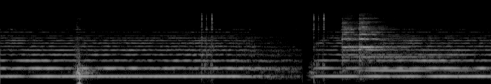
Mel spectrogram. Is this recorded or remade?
remade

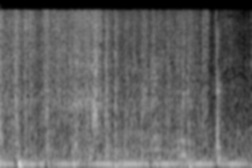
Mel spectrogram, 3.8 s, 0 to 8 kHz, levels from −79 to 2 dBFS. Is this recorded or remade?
recorded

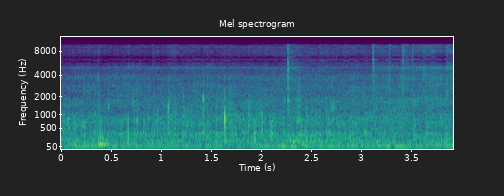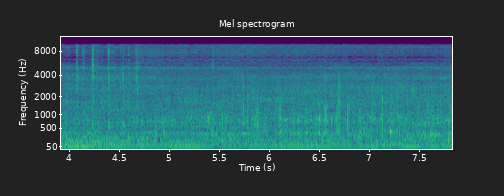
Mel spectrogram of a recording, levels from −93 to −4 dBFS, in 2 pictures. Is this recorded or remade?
remade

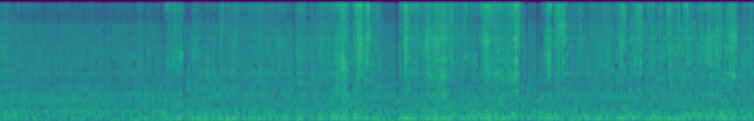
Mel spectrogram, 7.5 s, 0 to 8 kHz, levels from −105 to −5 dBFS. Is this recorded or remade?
remade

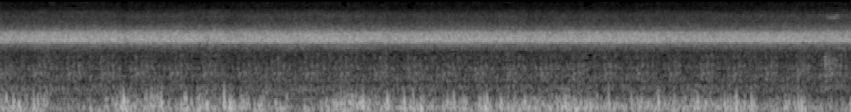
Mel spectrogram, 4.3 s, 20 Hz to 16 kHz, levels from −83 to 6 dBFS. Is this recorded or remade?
recorded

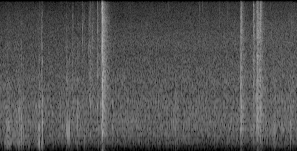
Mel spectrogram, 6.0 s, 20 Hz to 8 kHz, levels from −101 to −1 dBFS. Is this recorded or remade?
recorded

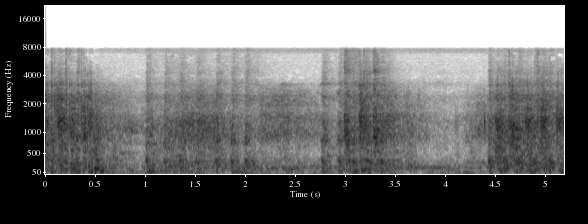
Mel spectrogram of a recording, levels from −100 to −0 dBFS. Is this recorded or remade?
remade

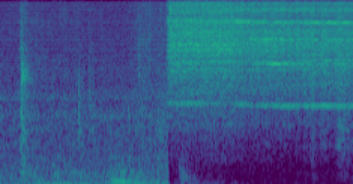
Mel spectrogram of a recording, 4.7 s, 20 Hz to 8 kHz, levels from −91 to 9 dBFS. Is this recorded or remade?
remade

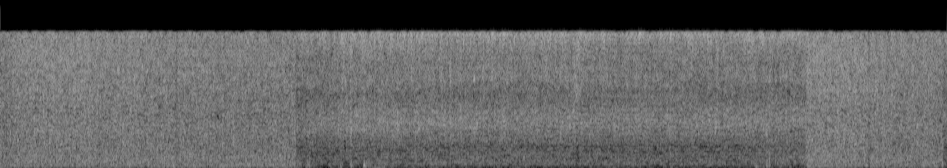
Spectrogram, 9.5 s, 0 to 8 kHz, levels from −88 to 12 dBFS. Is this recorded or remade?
remade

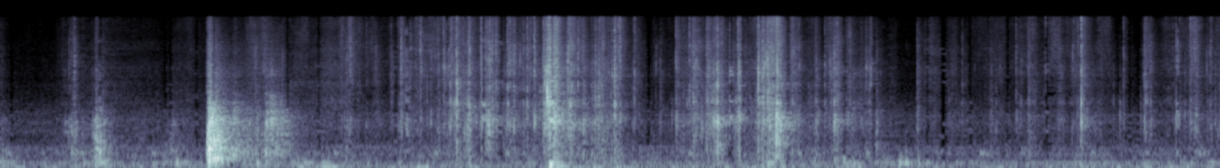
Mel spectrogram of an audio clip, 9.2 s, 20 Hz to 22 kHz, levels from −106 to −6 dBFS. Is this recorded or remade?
remade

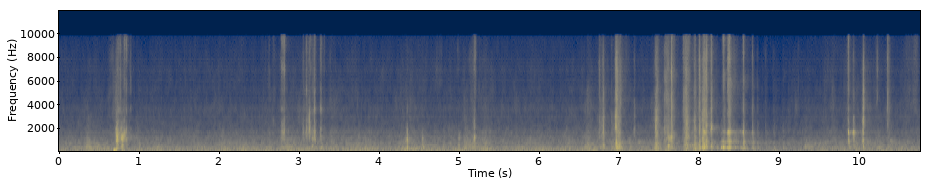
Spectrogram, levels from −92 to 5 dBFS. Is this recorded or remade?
remade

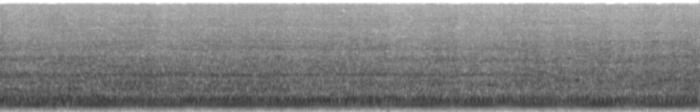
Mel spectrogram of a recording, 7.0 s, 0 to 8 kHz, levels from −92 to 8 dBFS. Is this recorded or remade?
recorded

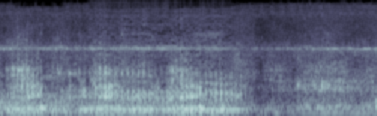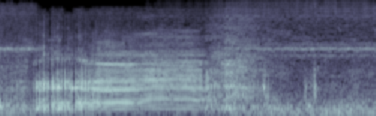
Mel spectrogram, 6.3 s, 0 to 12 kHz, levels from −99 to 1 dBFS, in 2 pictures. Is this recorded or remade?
remade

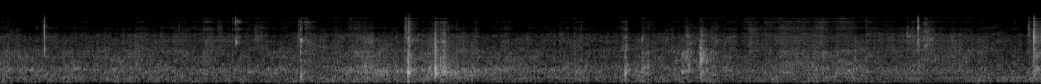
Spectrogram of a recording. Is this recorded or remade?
remade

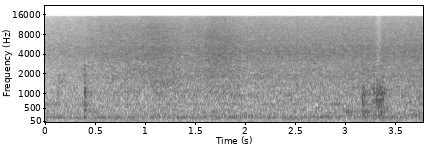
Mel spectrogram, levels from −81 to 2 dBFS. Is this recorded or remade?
remade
